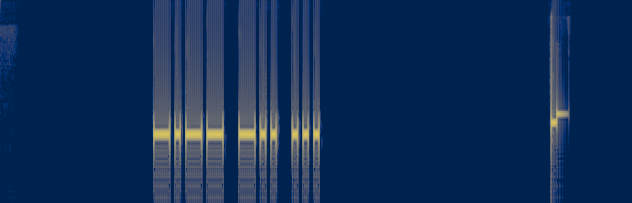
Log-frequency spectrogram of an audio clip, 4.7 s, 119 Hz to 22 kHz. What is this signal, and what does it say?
Morse code, heard as a keyed tone, about 30 wpm, 700 Hz. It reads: YDS
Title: USA Call Sign Postfixes - 3 Letters 30wpm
